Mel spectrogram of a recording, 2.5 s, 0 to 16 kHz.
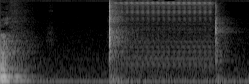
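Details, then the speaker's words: Must PW1800 inverter switched on after repair of failed transistors: sharp thump then a steady high buzzing hum for about a second with high current draw, pointing to an auxiliary supply fault, an additional problem beyond the repair. "такого звуку бути немає очевидно є додаткові проблеми 7 а струм валить щось не так"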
